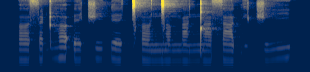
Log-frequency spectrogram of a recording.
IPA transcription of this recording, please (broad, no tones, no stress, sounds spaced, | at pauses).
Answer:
ɐ s ɐ ɖʱ ɐ ʔ e t͡ʃ i ɠ e ǀʰ ɐ ŋ͡ǀ ɐ ŋ a ŋ͡ǃ a s a bʲ e t͡ʃ i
